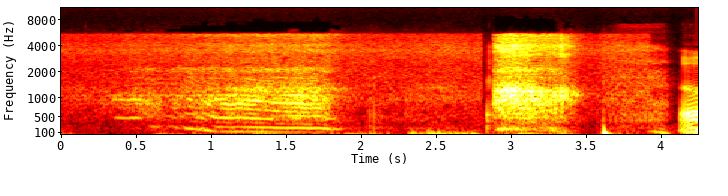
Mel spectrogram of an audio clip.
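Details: Adult's own overnight sleep recording: snoring with a rough, buzzing inhalation, followed by a louder burst and a brief snort.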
